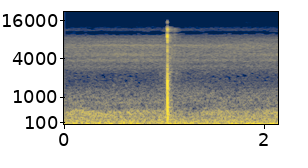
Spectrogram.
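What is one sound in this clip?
A golf club strikes a ball with a sharp crack.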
